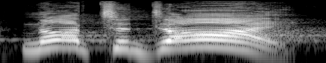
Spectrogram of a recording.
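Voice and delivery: high, loud shout on not to die; preached shout. Acted. Preacher shouting that God made people to live. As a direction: cry it out to the back pews. Sermon climax.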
